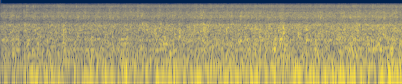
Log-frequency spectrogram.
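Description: Steady rush of water pouring down in a cone-shaped sheet from a water-vitalizing fountain and splashing onto a pond surface.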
